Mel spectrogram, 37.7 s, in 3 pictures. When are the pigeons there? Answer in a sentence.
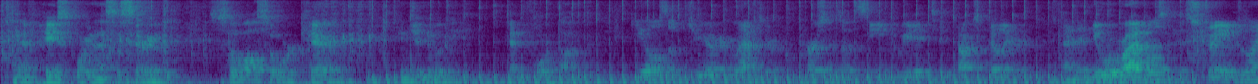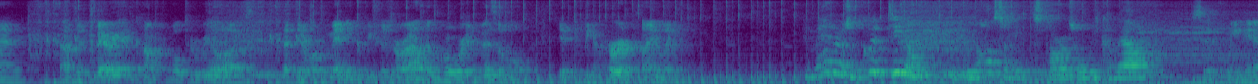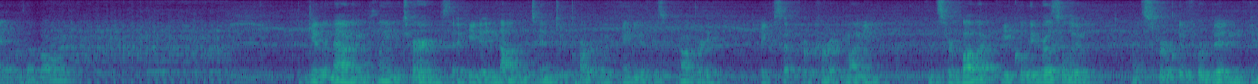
The pigeons can be heard from 14.6 to 16.5 s and from 21.5 to 24.2 s.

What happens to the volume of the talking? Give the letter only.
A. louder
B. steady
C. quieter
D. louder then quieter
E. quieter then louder
A.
